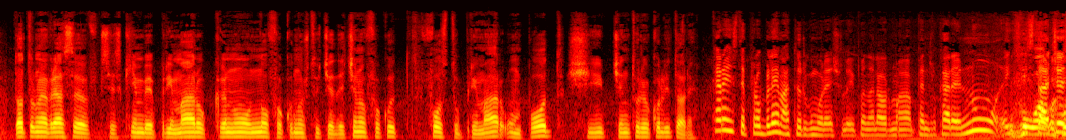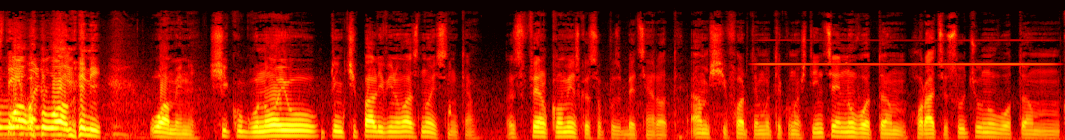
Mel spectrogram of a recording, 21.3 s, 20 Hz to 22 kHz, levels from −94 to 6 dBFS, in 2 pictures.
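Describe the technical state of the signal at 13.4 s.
Hard clipping runs from 13.31 to 13.62 s, so 13.4 s falls inside it. For that stretch the signal is driven about 4 dB past what the chain can pass, and the peaks are sheared off flat instead of following their true shape. Those squared-off tops add harmonics high up the spectrum, heard as a harsh, gritty crackle riding on the loudest parts of the sound for roughly a third of a second.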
